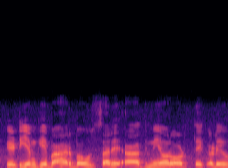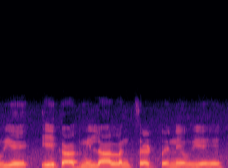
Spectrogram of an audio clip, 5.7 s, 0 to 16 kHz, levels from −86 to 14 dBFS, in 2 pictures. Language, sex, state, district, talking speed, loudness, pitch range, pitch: Hindi, male, Uttar Pradesh, Lalitpur, 200 wpm, -12 LUFS, 115-135 Hz, 130 Hz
